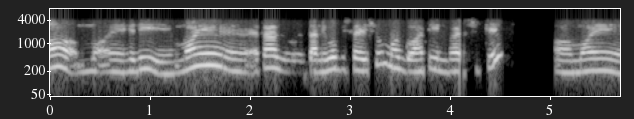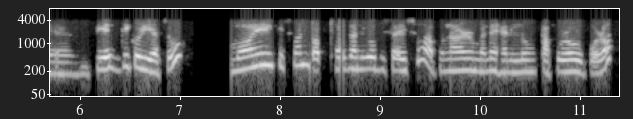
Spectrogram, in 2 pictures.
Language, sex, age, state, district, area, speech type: Assamese, female, 45-60, Assam, Kamrup Metropolitan, urban, conversation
